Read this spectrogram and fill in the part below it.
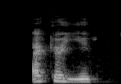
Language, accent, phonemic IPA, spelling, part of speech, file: French, Canada, /a.kœ.ji/, accueillît, verb, LL-Q150 (fra)-accueillît.wav
- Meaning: third-person singular imperfect subjunctive of accueillir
